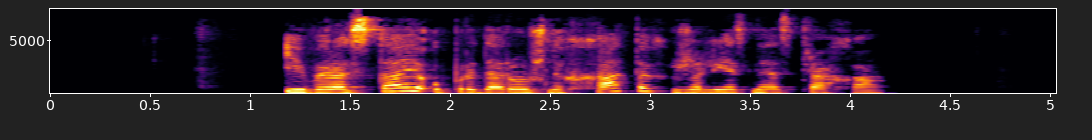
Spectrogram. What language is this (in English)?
Belarusian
